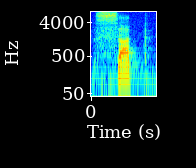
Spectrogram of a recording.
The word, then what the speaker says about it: Sat: In Kundalini Yoga, the main mind vibration or mantra is Sat Nam. S-A-T, pronounced a little bit like S-U-T, Nam, N-A-M, Sat Nam.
